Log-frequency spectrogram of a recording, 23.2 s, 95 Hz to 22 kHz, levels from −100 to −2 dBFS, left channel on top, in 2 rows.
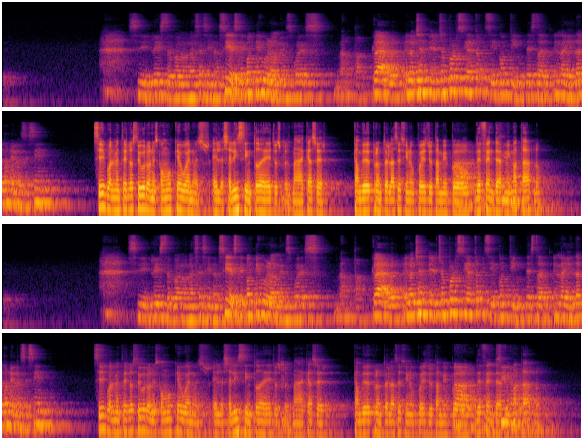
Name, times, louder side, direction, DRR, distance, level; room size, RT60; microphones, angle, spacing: voice 1, 1.9-2.4 2.7-6.3 6.7-12.6 17.2-17.3 20.6-22.3, equal, 60° right, 0 dB, 2.2 m, -27 dB
voice 2, 13.4-18.1 18.6-22.4, left 6 dB, 80° left, 16 dB, 0.4 m, -22 dB
10.0 x 9.3 x 4.9 m, 1.5 s
head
